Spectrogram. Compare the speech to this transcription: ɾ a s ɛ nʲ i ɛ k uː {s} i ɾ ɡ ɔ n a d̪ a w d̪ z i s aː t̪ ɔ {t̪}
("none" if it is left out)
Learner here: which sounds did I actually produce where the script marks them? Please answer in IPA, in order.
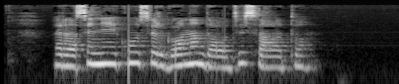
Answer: s, none

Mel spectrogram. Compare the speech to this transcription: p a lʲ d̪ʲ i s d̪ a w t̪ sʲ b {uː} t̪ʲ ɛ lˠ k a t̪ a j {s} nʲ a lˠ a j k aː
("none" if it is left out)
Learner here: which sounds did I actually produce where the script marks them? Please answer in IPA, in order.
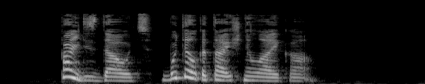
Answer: u, ʃ

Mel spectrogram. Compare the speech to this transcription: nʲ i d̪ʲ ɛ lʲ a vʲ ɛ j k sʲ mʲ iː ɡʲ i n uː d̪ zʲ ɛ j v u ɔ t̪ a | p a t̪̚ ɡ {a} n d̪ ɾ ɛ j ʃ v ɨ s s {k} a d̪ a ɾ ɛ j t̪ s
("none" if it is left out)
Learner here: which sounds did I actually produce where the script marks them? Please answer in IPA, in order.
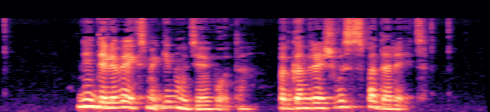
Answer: a, p

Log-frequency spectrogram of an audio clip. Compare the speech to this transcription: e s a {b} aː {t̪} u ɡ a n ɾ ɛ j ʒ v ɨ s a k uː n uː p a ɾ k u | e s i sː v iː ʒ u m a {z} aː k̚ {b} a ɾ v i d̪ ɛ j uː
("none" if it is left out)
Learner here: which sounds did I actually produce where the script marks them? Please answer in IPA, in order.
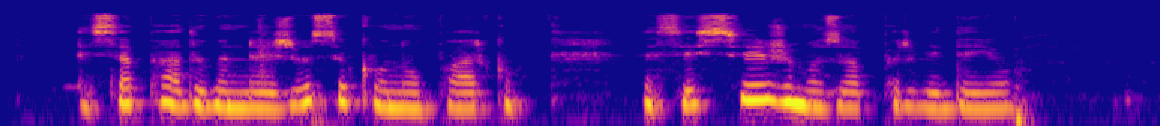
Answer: p, d̪, z, p

